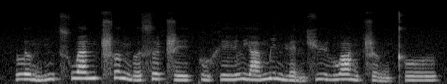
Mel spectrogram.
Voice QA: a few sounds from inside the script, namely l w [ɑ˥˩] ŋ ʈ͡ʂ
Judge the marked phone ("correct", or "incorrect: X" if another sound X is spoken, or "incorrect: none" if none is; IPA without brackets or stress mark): correct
